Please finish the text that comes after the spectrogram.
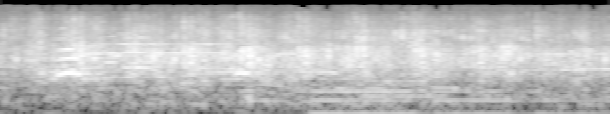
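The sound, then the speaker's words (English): An audience claps steadily for about three seconds, those of Irish descent responding to a question, a dense, even patter of many hands at moderate loudness, with a faint low hum running underneath. “I can't see you, so clap.”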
